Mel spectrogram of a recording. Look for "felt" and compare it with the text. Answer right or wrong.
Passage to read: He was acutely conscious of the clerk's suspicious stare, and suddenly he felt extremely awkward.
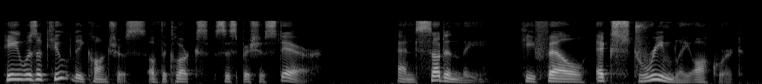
wrong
